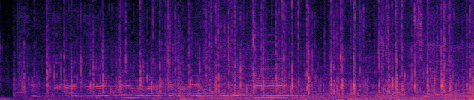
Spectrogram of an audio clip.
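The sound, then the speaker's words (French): Spectators applaud at the finish line of the Mora Fribourg running race as the first runners arrive, a dense, steady patter of many hands clapping, with crowd voices and shouts mixed in throughout, holding loud for the whole stretch. “Ces applaudissements, ce sont ceux des spectateurs à l'arrivée des premiers coureurs du Mora Fribourg.”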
